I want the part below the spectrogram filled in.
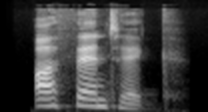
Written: authentic

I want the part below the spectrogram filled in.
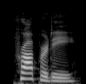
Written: property

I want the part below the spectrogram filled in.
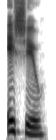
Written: issue

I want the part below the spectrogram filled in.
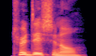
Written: traditional

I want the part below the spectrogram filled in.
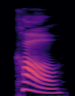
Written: call

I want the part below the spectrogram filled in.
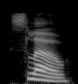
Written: slow

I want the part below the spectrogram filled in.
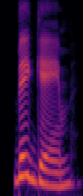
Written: big game

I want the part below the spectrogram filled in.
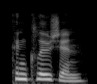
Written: conclusion

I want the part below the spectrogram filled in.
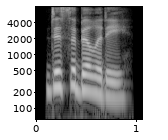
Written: disability

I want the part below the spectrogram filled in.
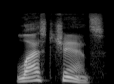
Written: last chance

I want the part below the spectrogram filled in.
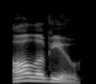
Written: all of you

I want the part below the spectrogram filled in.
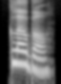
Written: global

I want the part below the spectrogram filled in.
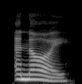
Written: annoy

